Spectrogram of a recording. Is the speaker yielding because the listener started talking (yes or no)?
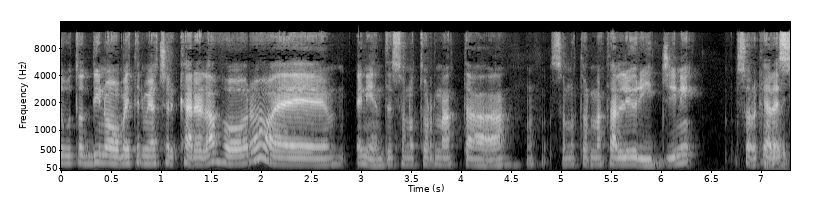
no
